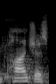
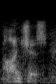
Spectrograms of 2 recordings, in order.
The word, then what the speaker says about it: Pontius: Avenue in West LA when I say ponchas p o n t i s I don't know how to pronounce it I was like is it Pontius no I had to put it in Google and then Google told me pontious 1845 pontious in West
